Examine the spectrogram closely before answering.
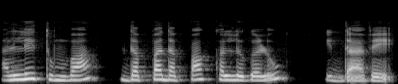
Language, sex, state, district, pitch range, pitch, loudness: Kannada, female, Karnataka, Bangalore, 195-235 Hz, 205 Hz, -16 LUFS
